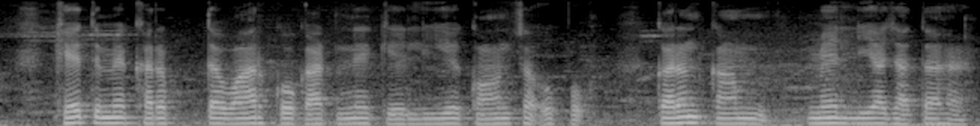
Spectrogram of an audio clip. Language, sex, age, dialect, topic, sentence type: Hindi, male, 18-24, Marwari Dhudhari, agriculture, question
